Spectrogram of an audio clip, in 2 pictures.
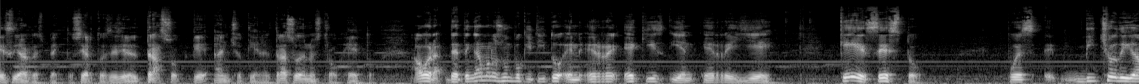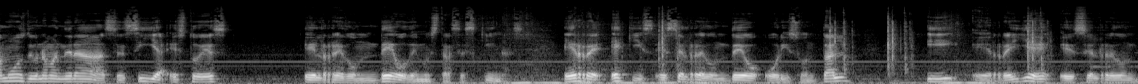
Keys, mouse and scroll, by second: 6.5-7.8 drag, 8.2-9.8 drag, 19.6 alt+Tab, 21.9 alt+Tab.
